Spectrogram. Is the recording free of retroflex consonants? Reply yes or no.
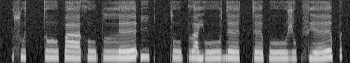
yes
